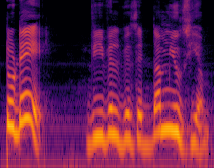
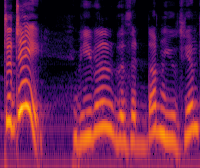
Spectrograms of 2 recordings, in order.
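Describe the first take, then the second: First: Said in the usual way. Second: "Today" said with clear emphasis at the start; stress on today. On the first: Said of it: "you can see the word "today," we are giving more emphasis". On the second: Shown as a demonstration. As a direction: lean on "Today" and read the rest plainly. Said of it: "we are giving more emphasis on it".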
